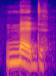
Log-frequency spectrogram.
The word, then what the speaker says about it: m'aident: Mes amis m'aident. Okay, especially when you're talking about something helping you, it's nearly pronounced like this, med, like medicine.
